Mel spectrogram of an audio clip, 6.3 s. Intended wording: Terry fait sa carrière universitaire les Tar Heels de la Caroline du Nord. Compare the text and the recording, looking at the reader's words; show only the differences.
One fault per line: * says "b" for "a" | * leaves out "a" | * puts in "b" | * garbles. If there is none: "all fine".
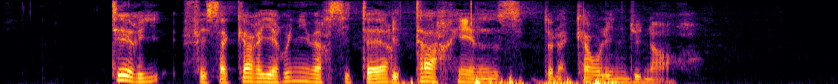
all fine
